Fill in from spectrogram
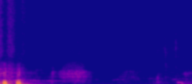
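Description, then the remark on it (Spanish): A child cries out in a couple of short, strained wails, followed by a thinner drawn-out whine and a breathy sob that fade into quiet, with a faint whimper near the end. “Hay un niño llorando. Por favor, atiendan a sus hijos.”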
